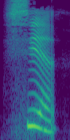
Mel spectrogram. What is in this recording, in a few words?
"xian4", pinyin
